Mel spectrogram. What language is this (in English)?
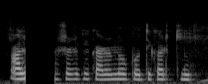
Bangla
